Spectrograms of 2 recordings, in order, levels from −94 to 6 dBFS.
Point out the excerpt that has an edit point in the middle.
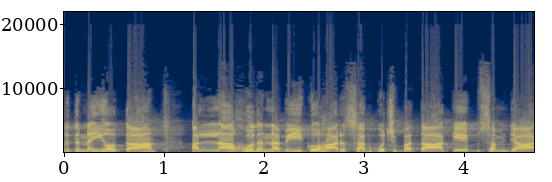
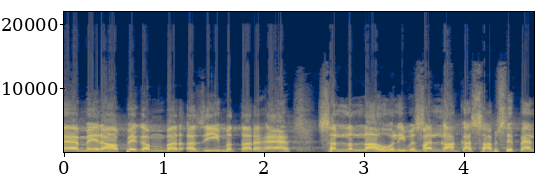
second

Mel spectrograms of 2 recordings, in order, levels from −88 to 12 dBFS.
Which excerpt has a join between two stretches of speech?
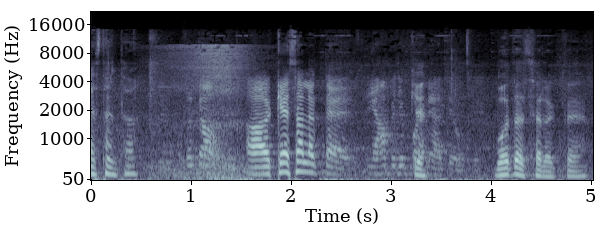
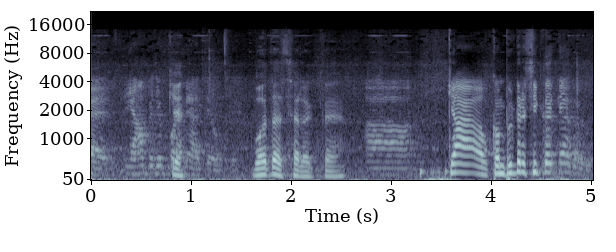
first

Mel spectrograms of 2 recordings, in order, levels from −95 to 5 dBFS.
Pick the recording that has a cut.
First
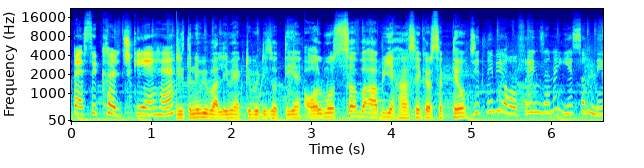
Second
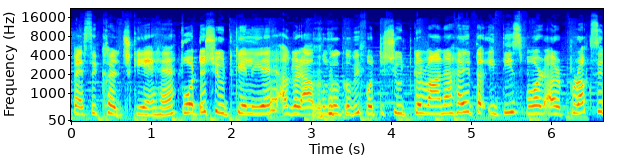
first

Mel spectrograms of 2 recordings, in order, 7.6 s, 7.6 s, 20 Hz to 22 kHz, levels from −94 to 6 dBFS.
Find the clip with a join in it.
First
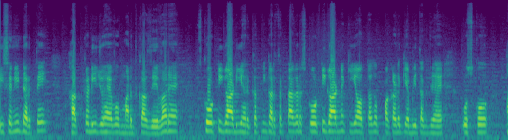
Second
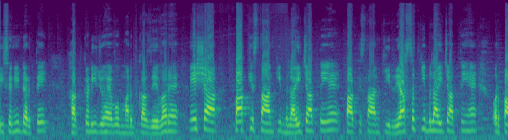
first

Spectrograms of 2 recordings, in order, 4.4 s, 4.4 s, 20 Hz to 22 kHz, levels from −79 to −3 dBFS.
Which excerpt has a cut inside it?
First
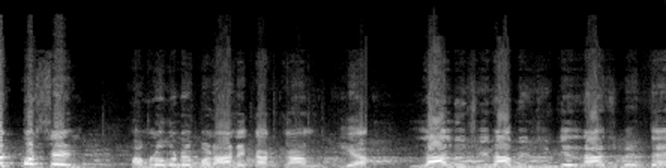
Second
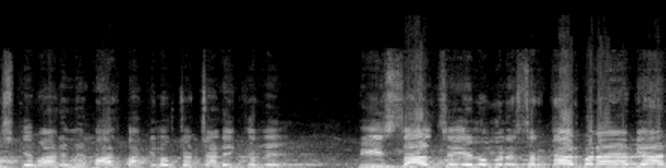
first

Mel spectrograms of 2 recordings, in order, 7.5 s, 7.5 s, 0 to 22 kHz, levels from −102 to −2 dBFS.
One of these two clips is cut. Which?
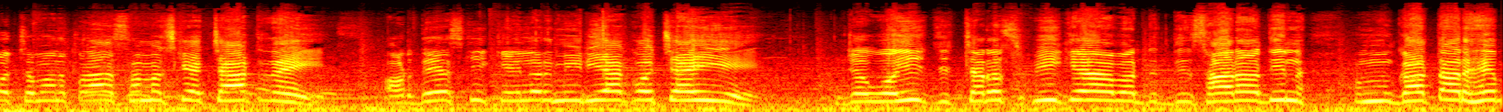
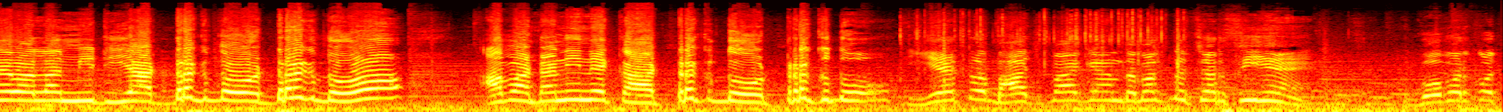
second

